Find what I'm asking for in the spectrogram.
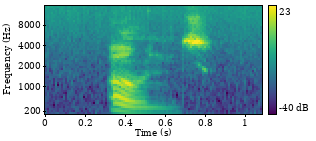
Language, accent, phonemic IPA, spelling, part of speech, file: English, US, /oʊnz/, owns, verb, En-us-owns.ogg
- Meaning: third-person singular simple present indicative of own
